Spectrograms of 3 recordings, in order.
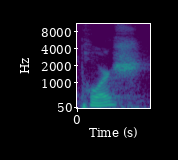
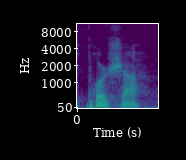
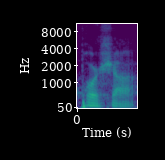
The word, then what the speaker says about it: Porsche: Coast thing I was honest and I said Porsche and the guy got so mad at me he's like please stop saying Porsche it's Porsche as a family and you're pronouncing their name wrong call it Porsche and I was like okay and when when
